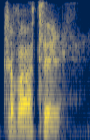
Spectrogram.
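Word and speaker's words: Kavaitė: It came out in 2015, directed by Alante Cavate. Hopefully I'm saying that right. And who also wrote the movie? – Cavate. Yeah, he's got it right the first time.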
